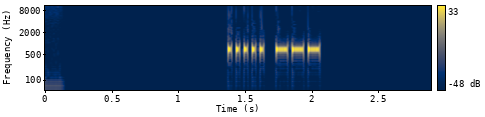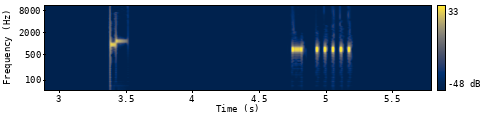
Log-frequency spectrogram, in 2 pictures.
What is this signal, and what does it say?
Morse code, heard as a keyed tone, about 40 wpm, 700 Hz. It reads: 5O T5
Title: Single-Letter Single-Number 40wpm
